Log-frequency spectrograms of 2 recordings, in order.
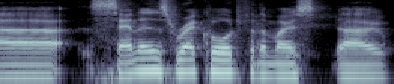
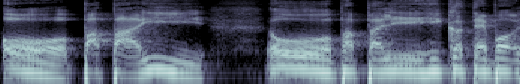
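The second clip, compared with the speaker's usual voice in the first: put-on excited French accent, higher, slower; 4 semitones higher than usual. Retelling what they said at the start, in a mock-excited French accent. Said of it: "they're French, so they're just like super excited".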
